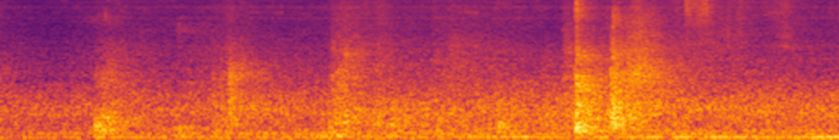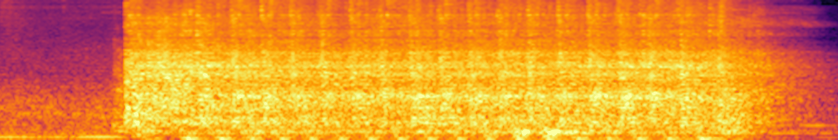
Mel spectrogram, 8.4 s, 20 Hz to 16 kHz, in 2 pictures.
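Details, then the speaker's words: 2002 Polaris Scrambler 400 4x4, stored five years: starter cranks steadily but engine won't fire; earlier it started briefly with white smoke then died, plug soaking wet with what looks like water; owner suspects coolant entering cylinder, blown head gasket. "it starts up and then just dies and then we'll take the plug out and it will be super wet so we're going to try to fire it up again and you'll see that it does not"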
